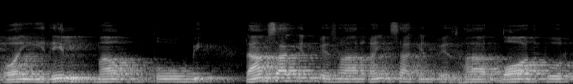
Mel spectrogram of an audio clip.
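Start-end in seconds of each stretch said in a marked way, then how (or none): 0.1-2.0 غیر joined into المغضوبی, drawn out slowly; careful tajweed demo of غیر المغضوبی; slow model recitation. Shown as a demonstration. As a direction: read غیر المغضوبی slowly, linking the را to the لام. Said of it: "را کو لام سے ملا دیں گے".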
